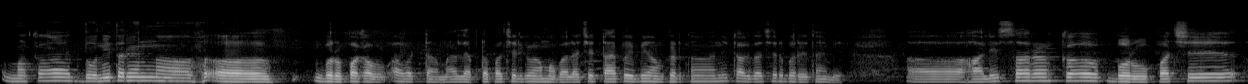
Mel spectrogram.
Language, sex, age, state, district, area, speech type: Goan Konkani, male, 45-60, Goa, Canacona, rural, spontaneous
